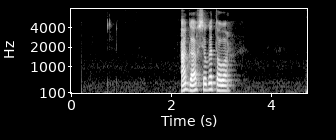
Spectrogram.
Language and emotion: Russian, neutral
